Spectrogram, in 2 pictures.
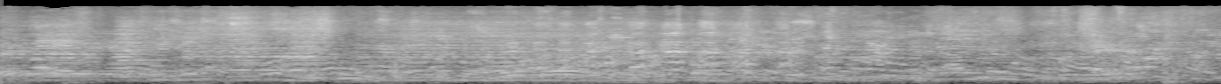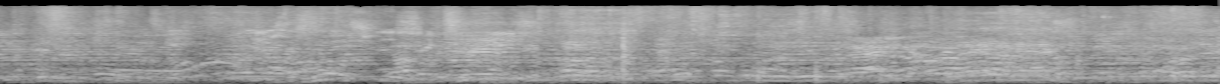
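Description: A crowd of adults chatters throughout a room.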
